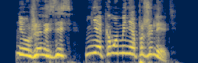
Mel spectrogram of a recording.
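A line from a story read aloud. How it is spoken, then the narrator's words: Shouting back. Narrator (Russian): закричала она в ответ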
